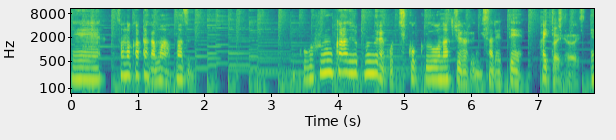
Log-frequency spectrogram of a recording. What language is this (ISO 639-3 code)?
jpn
